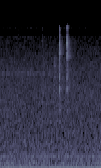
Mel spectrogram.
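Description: Two faint computer mouse-button clicks in quick succession a little over a second in, over a low steady hum.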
